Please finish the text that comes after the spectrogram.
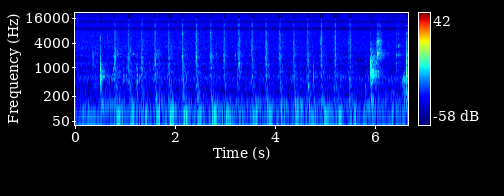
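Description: Celery being chopped with a knife on a cutting board for homemade chicken noodle soup: a steady run of about twenty crisp, evenly spaced chops, close and clear, with no talking.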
